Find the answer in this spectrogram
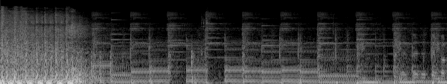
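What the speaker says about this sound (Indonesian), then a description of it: "Ternyata ada tembakan lagi di gudang 3." A burst of rapid gunfire in PUBG Mobile, followed by a tinkling, rhythmic musical jingle with sharp percussive hits.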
